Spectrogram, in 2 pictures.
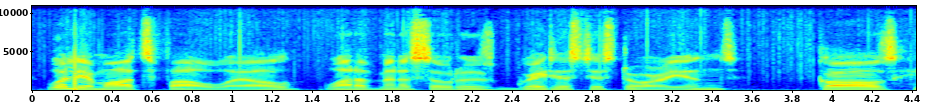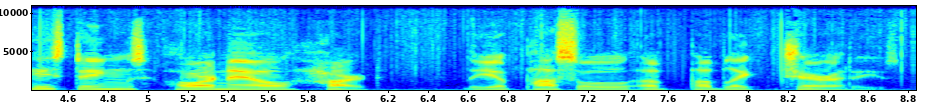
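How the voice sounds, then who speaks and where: A man giving scripted 1950s radio documentary narration with formal, deliberate, dramatic phrasing. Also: medium pitch, fairly bright tone, poor audio.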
